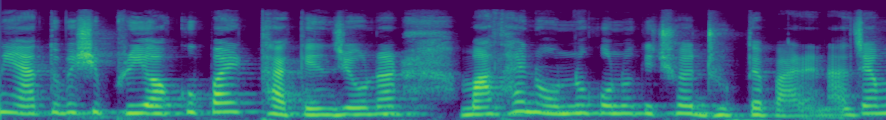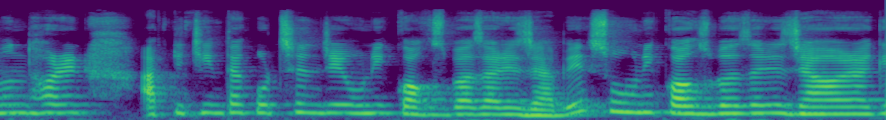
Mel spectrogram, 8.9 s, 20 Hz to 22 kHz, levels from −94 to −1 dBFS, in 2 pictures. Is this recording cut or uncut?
uncut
